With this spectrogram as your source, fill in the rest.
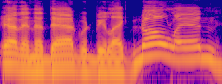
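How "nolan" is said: high-pitched yell. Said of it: "He'd be yelling".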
